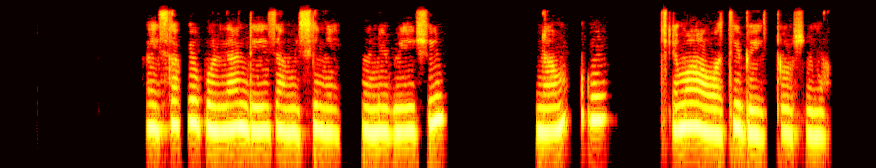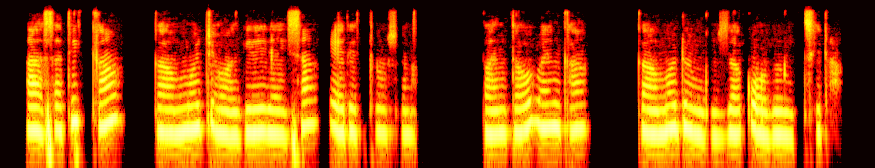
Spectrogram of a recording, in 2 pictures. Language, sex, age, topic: Gamo, female, 25-35, government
